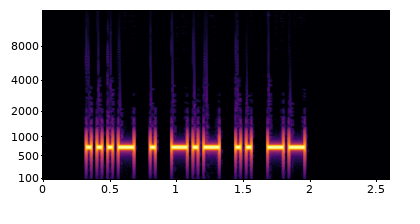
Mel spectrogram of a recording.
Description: Morse code, heard as a keyed tone, about 28 wpm, 690 Hz. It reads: VEKIM
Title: Code Groups - 5 Letters - 30wpm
